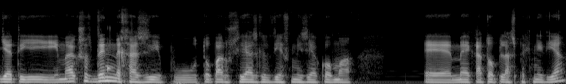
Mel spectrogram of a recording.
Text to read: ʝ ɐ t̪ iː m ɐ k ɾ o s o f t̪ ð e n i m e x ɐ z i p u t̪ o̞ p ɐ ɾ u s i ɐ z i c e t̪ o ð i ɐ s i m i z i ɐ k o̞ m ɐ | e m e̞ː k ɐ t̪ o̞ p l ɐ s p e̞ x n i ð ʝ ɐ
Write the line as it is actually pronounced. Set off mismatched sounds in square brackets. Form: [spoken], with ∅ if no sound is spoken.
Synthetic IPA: ʝ ɐ t̪ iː m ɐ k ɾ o s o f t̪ ð e n i [n] e x ɐ z i p u t̪ o̞ p ɐ ɾ u s i ɐ z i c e t̪ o ð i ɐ [f] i m i z i ɐ k o̞ m ɐ | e m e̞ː k ɐ t̪ o̞ p l ɐ s p e̞ x n i ð ʝ ɐ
